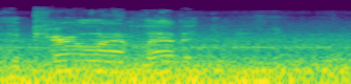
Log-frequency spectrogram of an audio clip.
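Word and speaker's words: Karoline Leavitt: heard I'm I'm looking forward to hearing from Caroline leevan is that her name that's that's exactly how you pronounce it she's 27 years old and she's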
